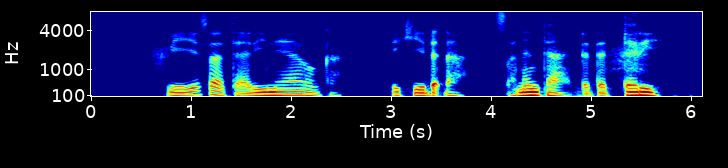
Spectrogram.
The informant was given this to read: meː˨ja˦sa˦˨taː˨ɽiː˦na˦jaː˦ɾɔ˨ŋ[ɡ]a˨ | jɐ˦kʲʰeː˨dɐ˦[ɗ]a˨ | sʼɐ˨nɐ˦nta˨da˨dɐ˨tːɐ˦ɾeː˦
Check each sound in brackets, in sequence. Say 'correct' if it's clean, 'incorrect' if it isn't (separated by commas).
incorrect, correct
